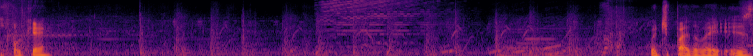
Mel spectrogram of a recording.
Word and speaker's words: poke: Were you trying to spell poke? Which by the way is the proper pronunciation.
